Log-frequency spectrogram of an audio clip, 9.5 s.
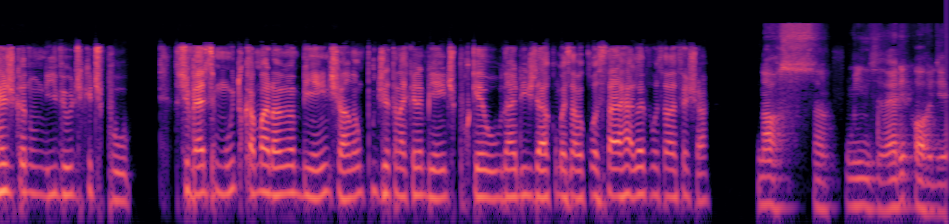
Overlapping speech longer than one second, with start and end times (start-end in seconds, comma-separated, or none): none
